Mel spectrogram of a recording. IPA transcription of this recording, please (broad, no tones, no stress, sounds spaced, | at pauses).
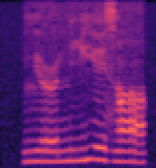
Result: lʲ ə˞ n i j e z ɑ̃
